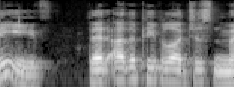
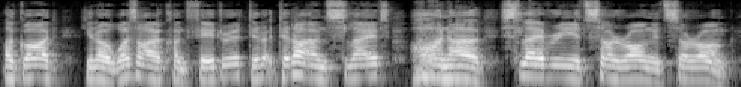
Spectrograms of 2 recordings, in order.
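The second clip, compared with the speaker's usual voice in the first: higher, louder hammed-up apology; overdone sorry, pitched up; mock grovelling; 4 semitones higher, 3 dB louder than usual. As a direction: play a cringing penitent for laughs. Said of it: "retreating and denying and bowing down".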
